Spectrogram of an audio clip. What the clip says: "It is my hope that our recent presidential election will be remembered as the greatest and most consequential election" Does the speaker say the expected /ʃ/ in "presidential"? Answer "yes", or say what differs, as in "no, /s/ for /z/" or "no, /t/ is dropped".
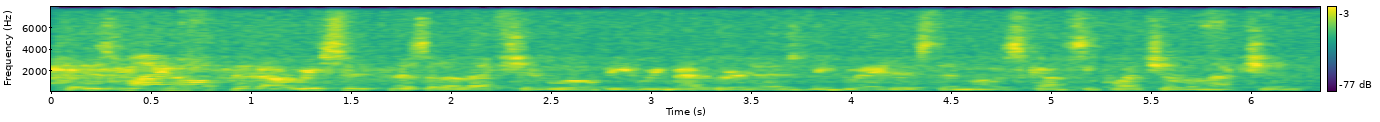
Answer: no, /ʃ/ is dropped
